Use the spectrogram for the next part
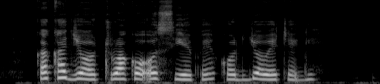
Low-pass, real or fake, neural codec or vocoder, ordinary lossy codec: none; real; none; none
